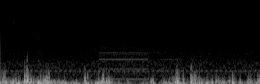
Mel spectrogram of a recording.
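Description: An electronic game alarm sounds briefly.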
